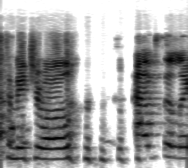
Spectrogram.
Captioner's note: laughs; chuckles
